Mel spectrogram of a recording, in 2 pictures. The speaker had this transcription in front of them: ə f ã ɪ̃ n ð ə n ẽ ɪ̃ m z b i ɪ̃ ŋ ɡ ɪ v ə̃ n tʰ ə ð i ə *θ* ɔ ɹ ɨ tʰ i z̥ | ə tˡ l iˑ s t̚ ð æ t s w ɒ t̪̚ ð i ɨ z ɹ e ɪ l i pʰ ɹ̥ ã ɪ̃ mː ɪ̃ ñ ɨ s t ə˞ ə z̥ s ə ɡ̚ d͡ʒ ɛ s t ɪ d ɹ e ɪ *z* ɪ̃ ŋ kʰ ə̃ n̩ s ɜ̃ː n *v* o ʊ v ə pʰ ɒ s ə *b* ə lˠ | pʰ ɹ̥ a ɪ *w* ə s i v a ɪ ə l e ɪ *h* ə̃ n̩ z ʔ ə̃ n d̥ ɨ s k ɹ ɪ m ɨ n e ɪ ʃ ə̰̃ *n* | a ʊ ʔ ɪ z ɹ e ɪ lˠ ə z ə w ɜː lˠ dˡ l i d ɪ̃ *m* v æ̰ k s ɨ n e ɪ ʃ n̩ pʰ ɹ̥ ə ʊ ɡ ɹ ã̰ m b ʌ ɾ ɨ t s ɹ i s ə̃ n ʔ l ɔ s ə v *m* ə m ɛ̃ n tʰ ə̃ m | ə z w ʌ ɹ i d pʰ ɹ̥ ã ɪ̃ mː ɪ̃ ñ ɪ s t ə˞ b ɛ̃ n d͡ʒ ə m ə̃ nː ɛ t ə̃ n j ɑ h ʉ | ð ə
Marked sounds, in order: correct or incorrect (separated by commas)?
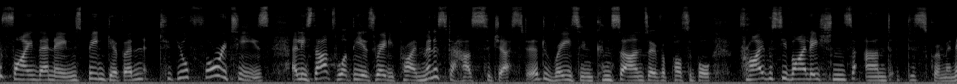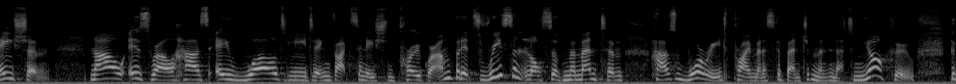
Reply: correct, correct, incorrect, correct, incorrect, incorrect, incorrect, incorrect, correct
